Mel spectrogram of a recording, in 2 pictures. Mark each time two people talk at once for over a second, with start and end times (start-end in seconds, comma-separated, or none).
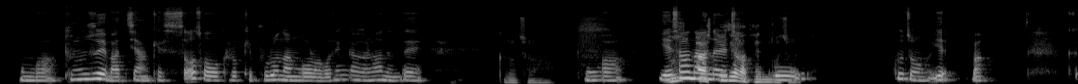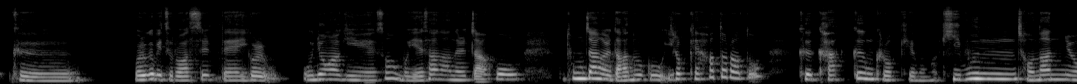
6.6-7.9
